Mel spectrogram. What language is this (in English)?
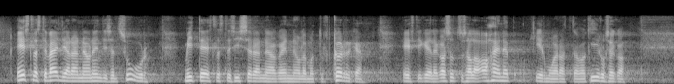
Estonian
